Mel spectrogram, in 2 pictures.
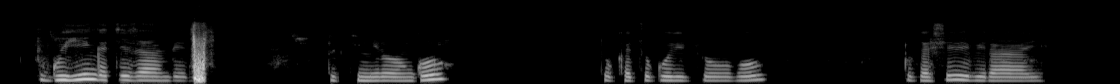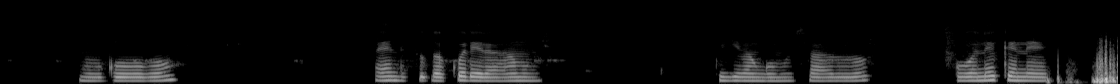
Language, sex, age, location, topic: Kinyarwanda, female, 25-35, Musanze, agriculture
